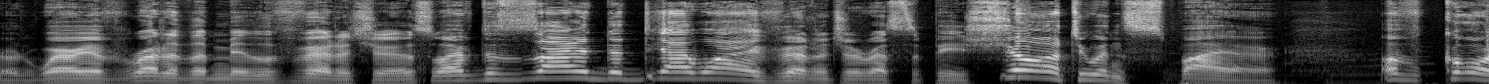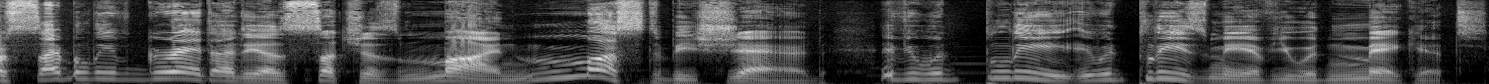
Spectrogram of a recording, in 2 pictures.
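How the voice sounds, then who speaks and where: Music plays in the background as a put-on character voice swings very widely in pitch at a moderate pace. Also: man, fairly high pitch for a man. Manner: pompous, theatrical.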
